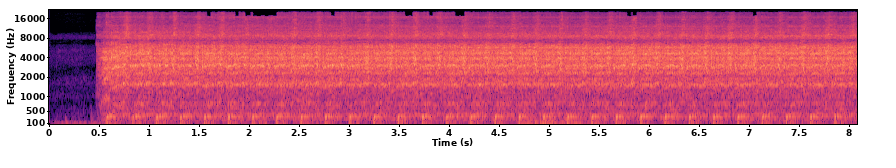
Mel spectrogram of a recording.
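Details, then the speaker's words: Coolster 125cc ATV, under 50 hours, previously sunk and abandoned, choke on, in neutral: steady rapid cranking with even compression pulses but no start. Carb leaks fuel outside but not inside; carb to be replaced. "all right so we're definitely having carb issues you can see if I can zoom it in just a little bit you can see it's all wet we're getting gas on the outside of the car but not inside the carb"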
